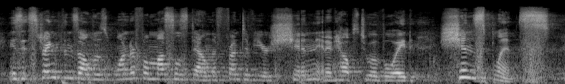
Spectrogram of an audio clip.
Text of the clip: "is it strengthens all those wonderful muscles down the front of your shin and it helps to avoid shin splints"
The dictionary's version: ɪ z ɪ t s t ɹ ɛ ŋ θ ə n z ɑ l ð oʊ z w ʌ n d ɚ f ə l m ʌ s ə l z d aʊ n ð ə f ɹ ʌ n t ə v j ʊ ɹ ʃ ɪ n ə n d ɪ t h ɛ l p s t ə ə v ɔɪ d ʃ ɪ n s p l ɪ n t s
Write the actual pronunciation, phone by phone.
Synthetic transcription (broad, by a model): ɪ z ɪ t s t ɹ ɛ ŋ θ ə n z ɑ l ð oʊ z w ʌ n d ɚ f l m ʌ s l z d aʊ n ð ə f ɹ ʌ n t ə v j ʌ ɹ ʃ ɪ n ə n ɪ t h ɛ l p s t ə ə v ɔɪ d ʃ ɪ n s p l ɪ n t s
